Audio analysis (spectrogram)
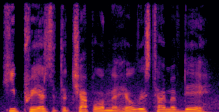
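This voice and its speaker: A man's voice: on the high side, lively intonation, quick pace, a little hiss or hum, close to an everyday voice. An actor playing a slaver's henchman, curt and guarded, in a fantasy video game. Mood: wary, curt. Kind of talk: video game dialogue acting.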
